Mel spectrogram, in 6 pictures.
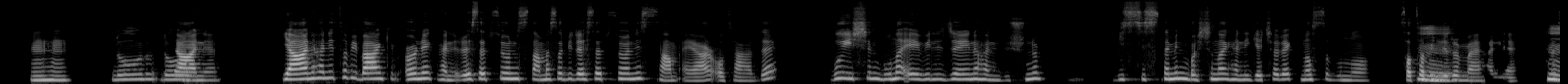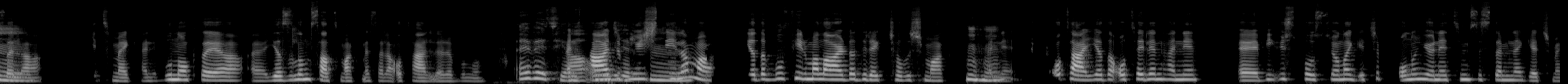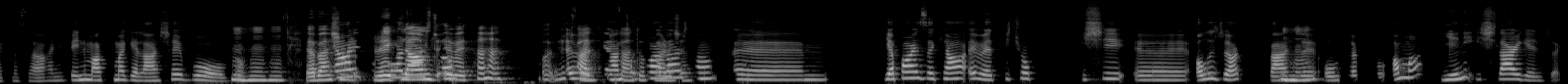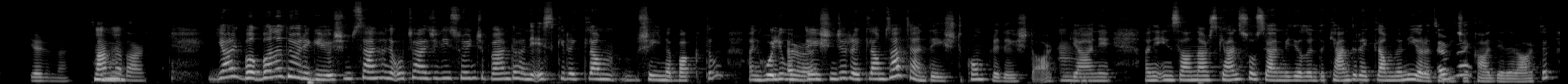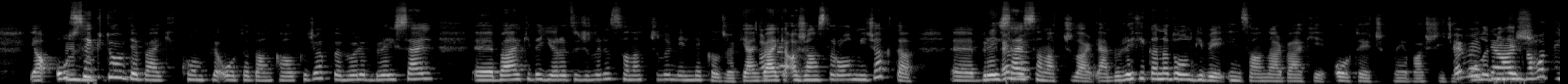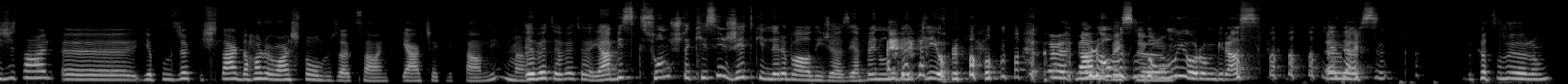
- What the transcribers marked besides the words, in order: other background noise; chuckle; laughing while speaking: "bekliyorum. Öyle olmasını da umuyorum biraz. Ne dersin?"
- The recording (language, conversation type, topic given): Turkish, unstructured, Yapay zeka insanların işlerini ellerinden alacak mı?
